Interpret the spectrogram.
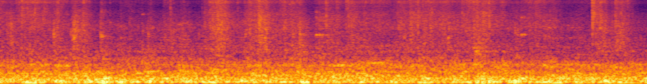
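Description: Heritage railway carriage running along the line, heard from on board: a steady rumble of wheels on rail with a few faint clicks.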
